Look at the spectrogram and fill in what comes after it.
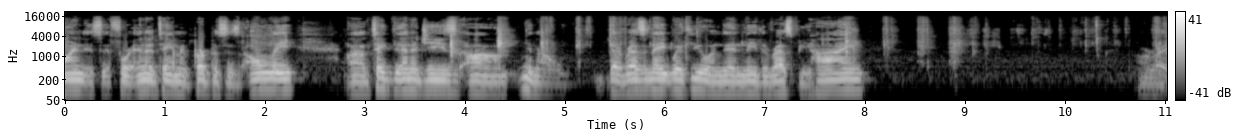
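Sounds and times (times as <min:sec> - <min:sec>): cards being shuffled: 0:03.6 - 0:11.0.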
